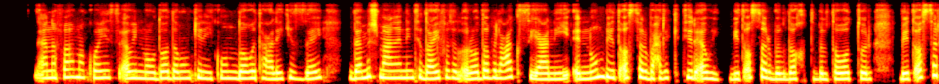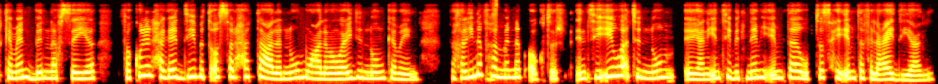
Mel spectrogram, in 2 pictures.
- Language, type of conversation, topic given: Arabic, advice, إيه اللي بيصعّب عليك تلتزم بميعاد نوم ثابت كل ليلة؟
- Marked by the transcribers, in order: none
